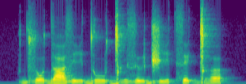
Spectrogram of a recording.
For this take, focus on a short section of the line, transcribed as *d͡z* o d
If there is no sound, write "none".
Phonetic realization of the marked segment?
d͡z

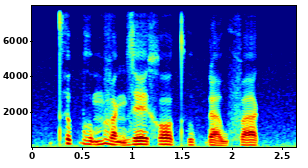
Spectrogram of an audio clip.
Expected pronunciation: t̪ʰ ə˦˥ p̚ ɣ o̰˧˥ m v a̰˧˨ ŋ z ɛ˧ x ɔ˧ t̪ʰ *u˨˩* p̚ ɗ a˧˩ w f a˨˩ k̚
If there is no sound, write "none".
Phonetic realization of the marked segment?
u˨˩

